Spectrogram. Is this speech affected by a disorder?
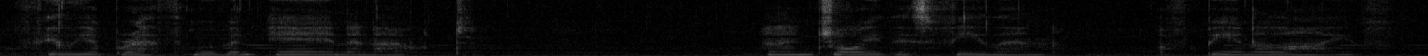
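No.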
